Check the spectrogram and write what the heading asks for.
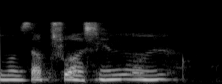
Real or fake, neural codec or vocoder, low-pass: fake; codec, 16 kHz, 2 kbps, X-Codec, HuBERT features, trained on general audio; 7.2 kHz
